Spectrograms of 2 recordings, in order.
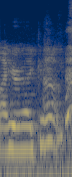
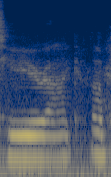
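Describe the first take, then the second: First: Giggling playful threat; laughing. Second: "Here I come" low and slow, teasing; low, slow playful threat; low fun voice. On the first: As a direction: break up laughing while teasing. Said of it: "I know". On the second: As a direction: drop the voice low and stalk the dog playfully. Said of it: "my voice changes, it goes down low. It's kind of a fun voice". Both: Shown as a demonstration.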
